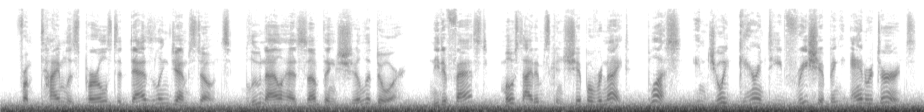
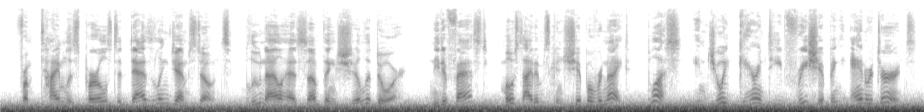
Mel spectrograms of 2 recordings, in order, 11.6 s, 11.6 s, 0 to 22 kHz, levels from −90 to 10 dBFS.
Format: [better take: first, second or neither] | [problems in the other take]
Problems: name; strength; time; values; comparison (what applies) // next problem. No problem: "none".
neither | low rumble; loud; throughout; as loud as the speech; the same in both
